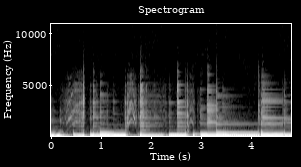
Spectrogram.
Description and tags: FunkBass GrooveLo0p Fm 5
Funk Bass Groove | Fender Jazz Bass
Funk, Soul, Bass-Groove, Bass-Loop, Synth-Loop, New-Bass, Bass, Fender-Jazz-Bass, Beat, Bass-Recording, Fretless, Drums, Funky-Bass-Loop, Jazz-Bass, Ableton-Bass, Logic-Loop, Groove, Fender-PBass, Funk-Bass, Ableton-Loop, Synth-Bass, Compressor, Bass-Sample, Hip-Hop, Bass-Samples, Loop-Bass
